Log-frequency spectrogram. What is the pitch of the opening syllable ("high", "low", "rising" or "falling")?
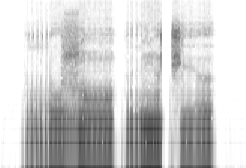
rising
